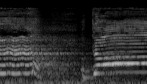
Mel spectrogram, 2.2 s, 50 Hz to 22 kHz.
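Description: Female singer holding a B-flat4 with vibrato that breaks off with a downward slide about half a second in, then, after a short quieter gap, slides up into a steady held C5.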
